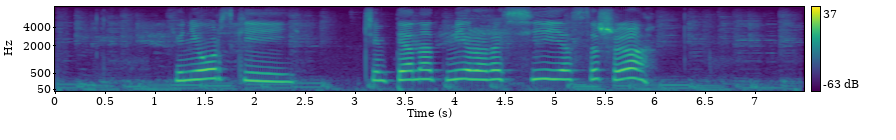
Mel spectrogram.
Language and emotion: Russian, positive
